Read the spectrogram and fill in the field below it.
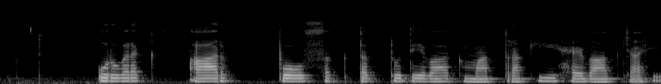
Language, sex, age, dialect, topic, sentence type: Maithili, male, 18-24, Angika, agriculture, question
